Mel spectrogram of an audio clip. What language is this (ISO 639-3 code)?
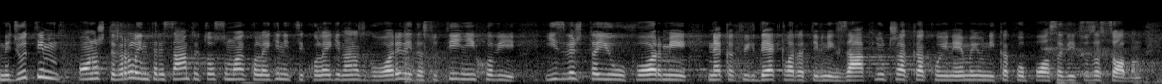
srp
